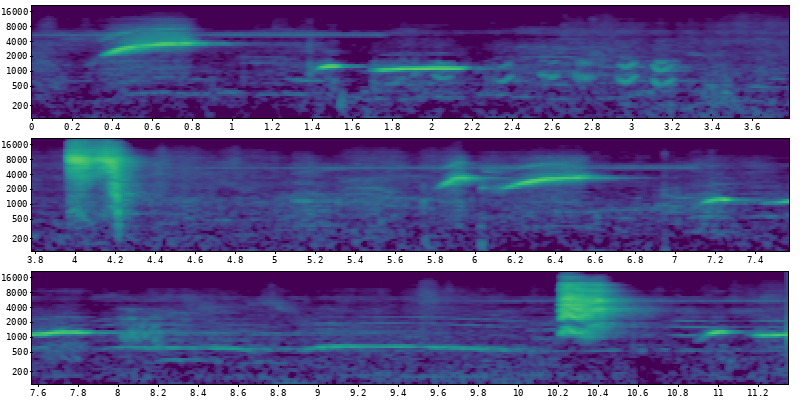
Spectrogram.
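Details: Talking Indian ringneck parakeet repeating rising squawks and short whistled phrases, broken by two loud broadband screeches, with a lower drawn-out tone near the end.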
